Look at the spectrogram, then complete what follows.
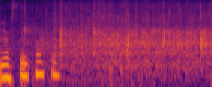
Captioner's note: clapping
